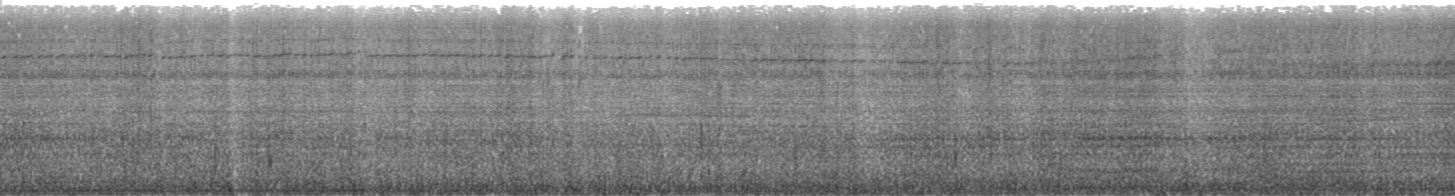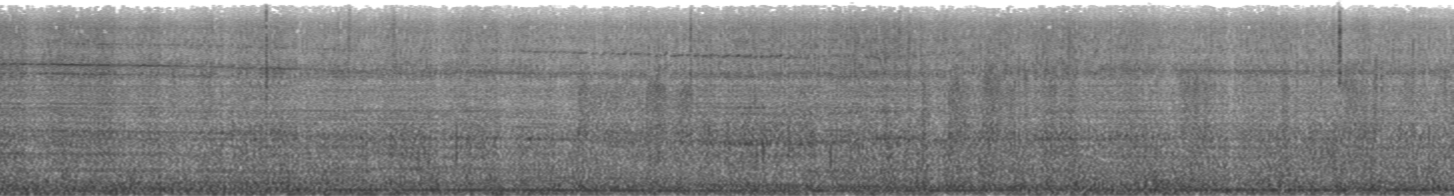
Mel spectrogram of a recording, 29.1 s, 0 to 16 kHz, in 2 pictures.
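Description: Ducati DesertX's 937 cc L-twin engine running steadily at an easy cruise on a gravel road. It sits under a constant rush of wind and road noise, with a steady low hum and no revving or gear changes.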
